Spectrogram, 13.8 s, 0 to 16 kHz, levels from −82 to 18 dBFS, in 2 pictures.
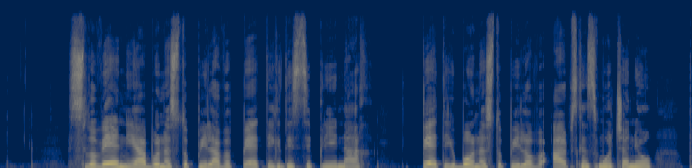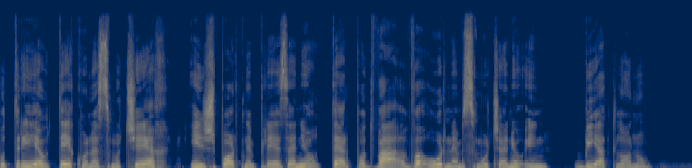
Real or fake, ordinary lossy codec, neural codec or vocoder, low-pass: real; none; none; 14.4 kHz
